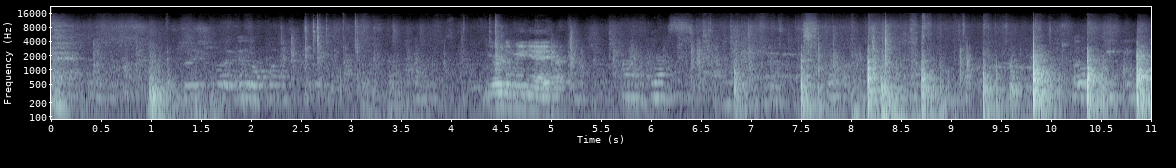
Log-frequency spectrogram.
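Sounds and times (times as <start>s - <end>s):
faint murmured voices: 0.0s - 11.0s
paper rustling: 0.4s - 9.8s.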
